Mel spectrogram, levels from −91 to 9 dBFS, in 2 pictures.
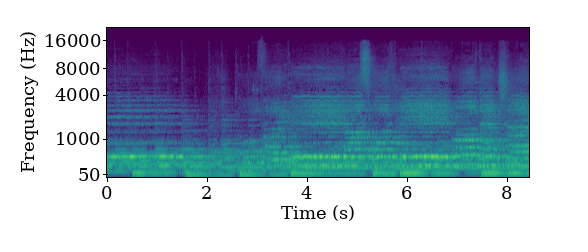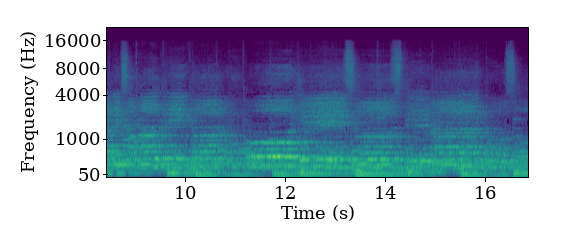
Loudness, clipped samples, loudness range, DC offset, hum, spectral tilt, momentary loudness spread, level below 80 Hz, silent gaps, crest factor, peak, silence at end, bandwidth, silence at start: -25 LUFS; under 0.1%; 5 LU; under 0.1%; none; -6.5 dB/octave; 9 LU; -34 dBFS; none; 16 dB; -8 dBFS; 0 s; 15.5 kHz; 0 s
